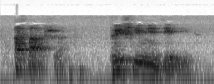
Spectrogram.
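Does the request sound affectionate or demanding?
demanding. The request sounds curt and demanding. The son only wants money and does not care. The speaker calls it wrong. "пришел в уныние"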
